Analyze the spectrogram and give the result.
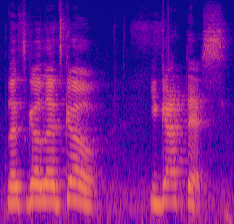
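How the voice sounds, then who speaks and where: A woman's voice: sits high, steady tone, measured pace, fairly bright tone, a little hiss or hum. A young woman chatting casually as a livestream co-host, with a cute, bubbly anime-streamer delivery.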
